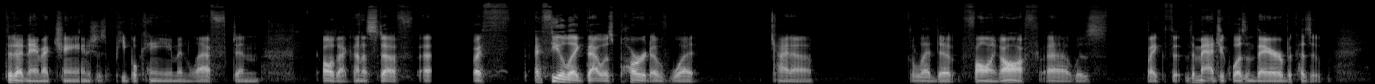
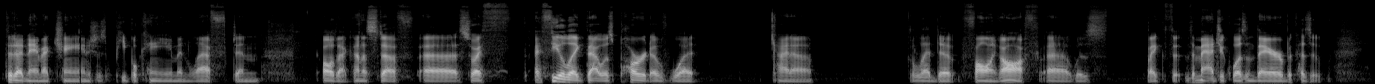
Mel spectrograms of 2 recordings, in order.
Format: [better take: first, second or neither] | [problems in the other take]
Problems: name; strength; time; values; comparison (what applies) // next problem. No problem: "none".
second | audio cutting out; at 4.5 s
